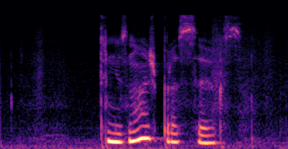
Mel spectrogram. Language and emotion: Russian, sad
